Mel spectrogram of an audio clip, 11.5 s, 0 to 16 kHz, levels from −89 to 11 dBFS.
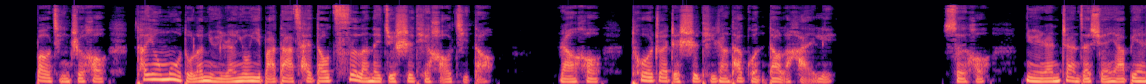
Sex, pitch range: female, 130-160 Hz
